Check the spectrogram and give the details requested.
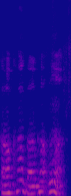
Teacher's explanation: এই জিহ্বা মূল থেকে উচ্চারিত হয় গ, খ, গ, ঘ, ঙ, এই কারণে এগুলোকে বলা হয় কণ্ঠ বা জিহ্বা মূলীয় বর্ণ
